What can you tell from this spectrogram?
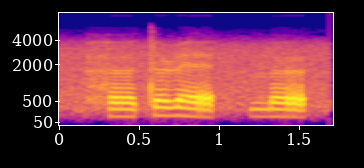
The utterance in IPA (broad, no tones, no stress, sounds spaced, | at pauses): h œ t œ ɭ ɛ | m œ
